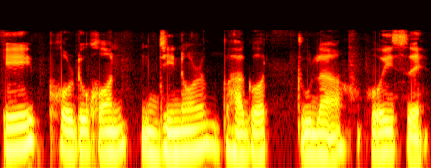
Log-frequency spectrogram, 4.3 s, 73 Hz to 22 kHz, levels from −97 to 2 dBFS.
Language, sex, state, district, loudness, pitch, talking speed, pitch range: Assamese, male, Assam, Sonitpur, -14 LUFS, 125 Hz, 95 wpm, 120-145 Hz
